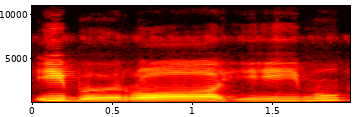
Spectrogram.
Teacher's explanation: حمزہ کی زیر کو با ساکن کے ساتھ ملاتے ہوئے با ساکن پہ قلقلہ کریں گے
